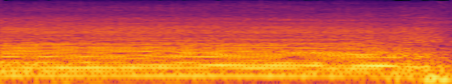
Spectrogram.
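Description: A race-built Yamaha X-Max scooter engine running at a steady, unchanging note through its aftermarket exhaust.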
